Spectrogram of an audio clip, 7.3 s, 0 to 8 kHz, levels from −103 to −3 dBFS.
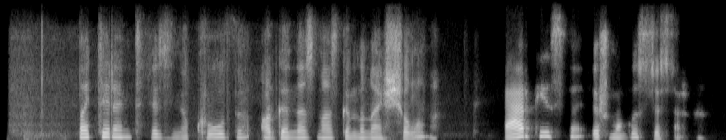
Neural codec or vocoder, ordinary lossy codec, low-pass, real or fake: autoencoder, 48 kHz, 32 numbers a frame, DAC-VAE, trained on Japanese speech; Opus, 24 kbps; 7.2 kHz; fake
